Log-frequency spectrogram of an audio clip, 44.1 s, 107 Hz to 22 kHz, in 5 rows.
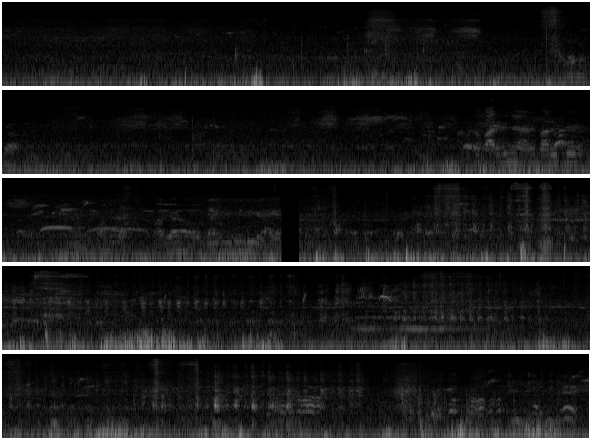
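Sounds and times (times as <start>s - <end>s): wind gusting on microphone: 1.9s - 7.6s, 14.7s - 21.5s, 22.1s - 44.0s
animal calls: 23.8s - 41.4s.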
